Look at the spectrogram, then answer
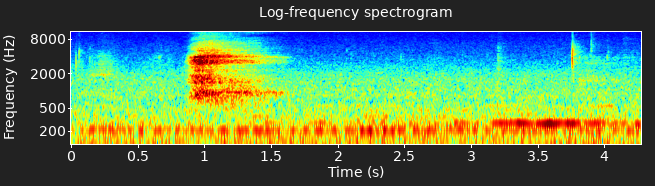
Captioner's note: sighs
